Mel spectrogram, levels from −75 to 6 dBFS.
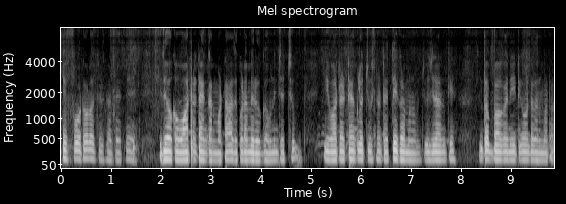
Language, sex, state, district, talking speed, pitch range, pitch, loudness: Telugu, male, Andhra Pradesh, Sri Satya Sai, 165 wpm, 120-125 Hz, 120 Hz, -18 LUFS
